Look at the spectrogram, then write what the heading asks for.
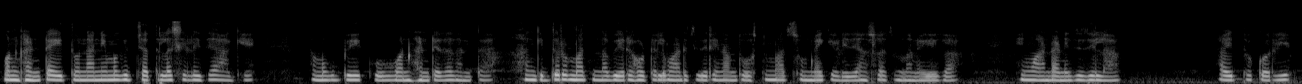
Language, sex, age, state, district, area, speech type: Kannada, female, 18-30, Karnataka, Bidar, rural, spontaneous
